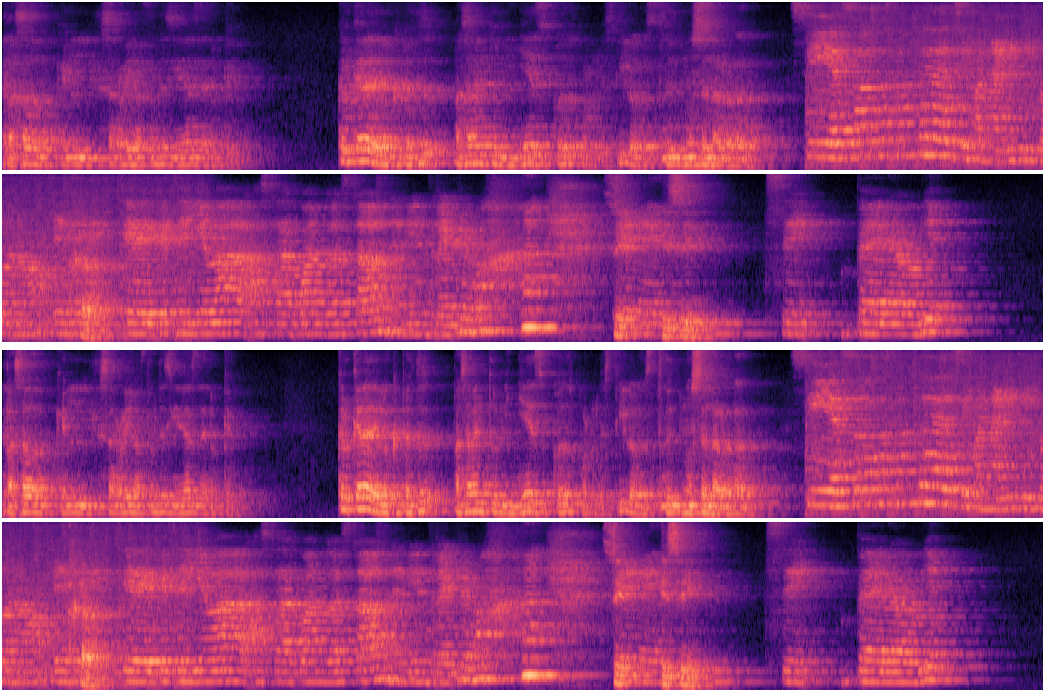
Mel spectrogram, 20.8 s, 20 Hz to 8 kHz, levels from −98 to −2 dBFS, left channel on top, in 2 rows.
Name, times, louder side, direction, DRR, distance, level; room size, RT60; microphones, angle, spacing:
voice 1, 0.0-2.4 3.4-7.5 11.1-11.5 16.4-16.7 17.0-17.4, right 2 dB, 75° right, 3 dB, 0.6 m, -27 dB
voice 2, 8.0-17.7 18.0-18.5 18.8-19.7, right 1 dB, 15° left, -8 dB, 1.4 m, -29 dB
sound 1, 8.0-12.4, right 1 dB, 20° right, 0.8 m, -41 dB
5.5 x 2.9 x 3.1 m, 1.2 s
head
